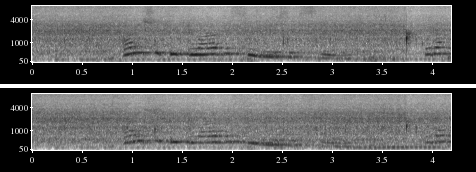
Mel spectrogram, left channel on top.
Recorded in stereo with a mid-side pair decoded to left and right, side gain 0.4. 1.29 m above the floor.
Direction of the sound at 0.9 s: 60° left.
